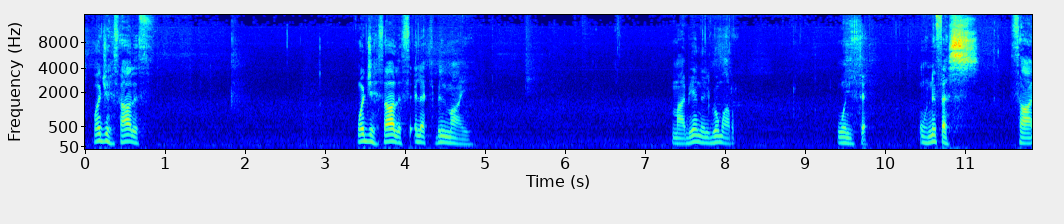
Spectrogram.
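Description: A young man speaks calmly into a microphone in short phrases with pauses.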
